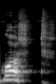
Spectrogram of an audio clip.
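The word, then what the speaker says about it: ghost: एच ओ घस्ट नुह H silent रहबो जे एच परे ओ अछि तनि कि गो एटा पढा जिवो एटा पढा जिवो आ एटा पढा जिवो गोस्ट ओके अर्थ भूत गोस्ट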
